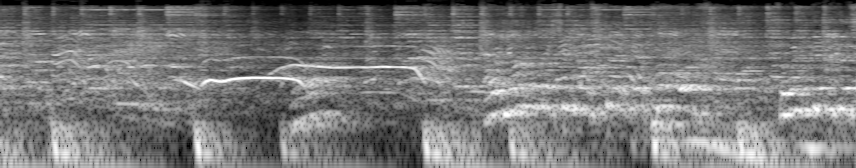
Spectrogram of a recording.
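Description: An audience cheering and shouting over loud dance music with a heavy bass beat.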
